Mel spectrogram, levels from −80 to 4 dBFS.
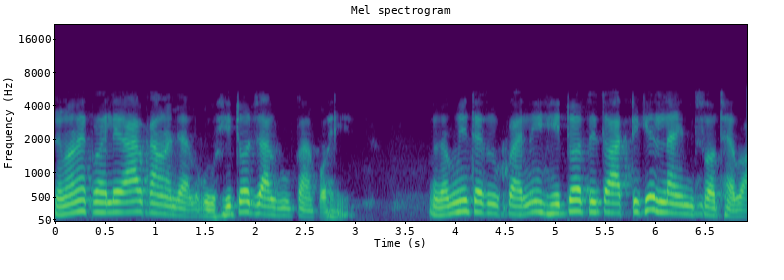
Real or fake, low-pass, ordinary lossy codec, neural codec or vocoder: fake; 5.4 kHz; none; codec, 16 kHz, 2 kbps, FunCodec, trained on LibriTTS, 25 frames a second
